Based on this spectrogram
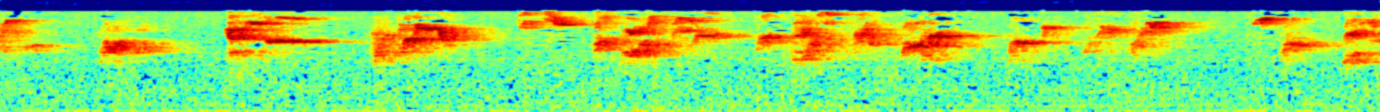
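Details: Juvenile European goldfinch, five months old, at Livno: a short chirp, a pause, then a long run of lively high twittering notes in quick succession with varied pitch.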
